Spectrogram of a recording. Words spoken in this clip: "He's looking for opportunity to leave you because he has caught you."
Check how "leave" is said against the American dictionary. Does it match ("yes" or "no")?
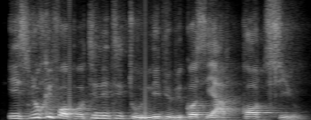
yes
